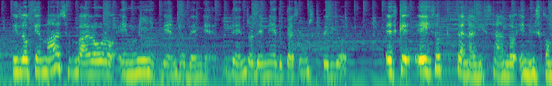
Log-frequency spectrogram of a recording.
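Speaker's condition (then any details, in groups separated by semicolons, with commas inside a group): Cerebral palsy from birth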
